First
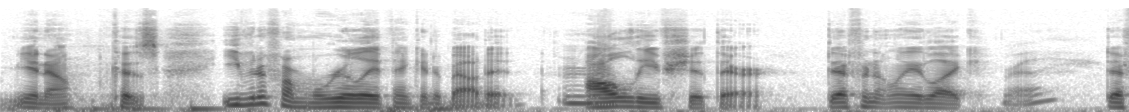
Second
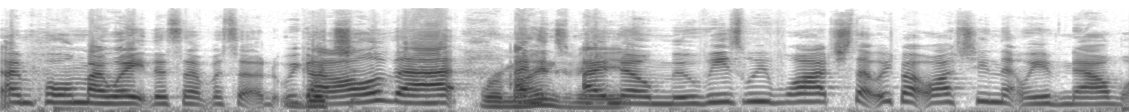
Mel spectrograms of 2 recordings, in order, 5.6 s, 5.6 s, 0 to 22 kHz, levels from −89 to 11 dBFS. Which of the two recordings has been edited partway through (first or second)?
second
